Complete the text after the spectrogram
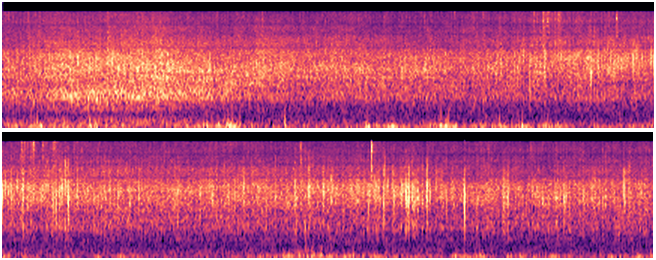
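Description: Bicycle tyres crunch and roll over gravel.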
